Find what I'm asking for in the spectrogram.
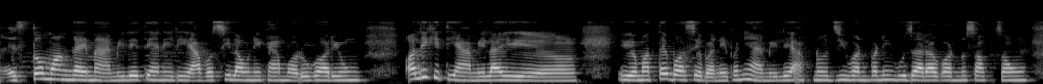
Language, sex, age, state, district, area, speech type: Nepali, female, 45-60, West Bengal, Jalpaiguri, urban, spontaneous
